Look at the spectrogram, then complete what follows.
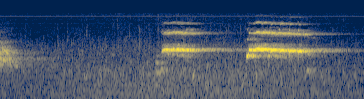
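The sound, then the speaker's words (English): A bald eagle's high, thin whistled calls ring out twice in a row, fairly loud, each a sustained piping note, with a brief faint call just before them and no talking. “We're hearing what an eagle actually sounds like from the Cornell Lab of Ornithology.”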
